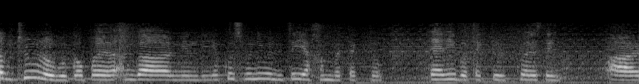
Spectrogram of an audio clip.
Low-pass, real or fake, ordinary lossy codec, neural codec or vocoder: 7.2 kHz; fake; AAC, 32 kbps; codec, 16 kHz, 0.4 kbps, LongCat-Audio-Codec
